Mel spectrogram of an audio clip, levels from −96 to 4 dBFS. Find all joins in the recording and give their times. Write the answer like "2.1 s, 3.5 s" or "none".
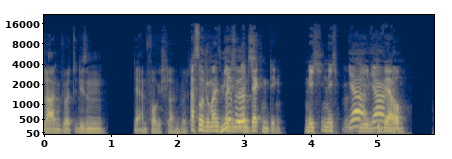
1.3 s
